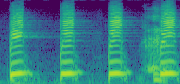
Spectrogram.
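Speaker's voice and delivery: very high cooing beeps; the mother cooing at the baby. Retold or imitated. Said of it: "picks up the baby and goes".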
